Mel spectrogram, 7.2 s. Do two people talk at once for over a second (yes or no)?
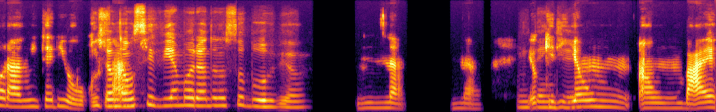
no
